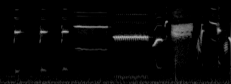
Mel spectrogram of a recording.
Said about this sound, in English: What's more, birds that live near each other sometimes have similar songs. If you visit one field with a few song sparrows, they often sound more like each other than a group of song sparrows living a few miles away.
